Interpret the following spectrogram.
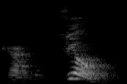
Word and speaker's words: canción: a ver con n podría ser la palabra canción verdad dónde tiene su mayor fuerza de voz canción Ah profesor lo tiene la última sílaba por lo tanto es aguda y como termina en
